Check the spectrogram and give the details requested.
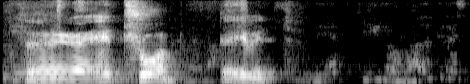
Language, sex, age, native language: Icelandic, male, 50-59, Icelandic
